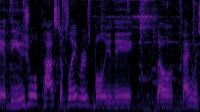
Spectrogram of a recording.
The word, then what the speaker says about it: Bolognese: And they have the usual pasta flavors, bolognese. Oh, I always pronounce it wrong.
